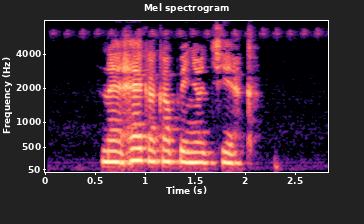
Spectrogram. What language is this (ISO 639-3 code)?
luo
